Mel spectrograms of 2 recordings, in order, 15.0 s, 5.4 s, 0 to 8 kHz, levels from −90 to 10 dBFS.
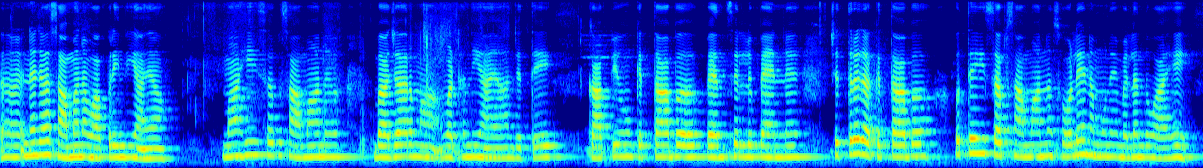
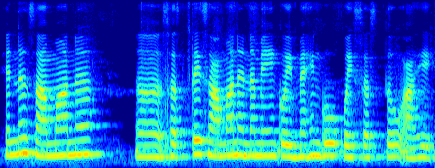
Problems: none marked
